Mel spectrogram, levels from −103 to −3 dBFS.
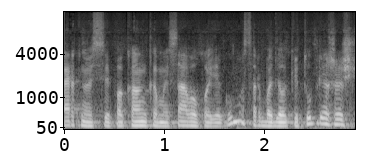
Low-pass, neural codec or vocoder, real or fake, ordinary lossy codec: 14.4 kHz; none; real; Opus, 16 kbps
